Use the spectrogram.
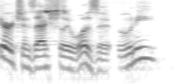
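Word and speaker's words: uni: Who's going to have a good pronunciation on these two? Jamie, you're educated. Sea urchins. Actually, what is it? Oonie. Yeah. Sea urchins. Oonie.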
